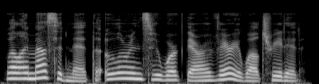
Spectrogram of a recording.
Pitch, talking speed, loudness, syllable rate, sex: 215 Hz, 245 wpm, -17 LUFS, 6.9 syllables/s, female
